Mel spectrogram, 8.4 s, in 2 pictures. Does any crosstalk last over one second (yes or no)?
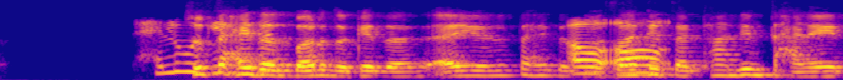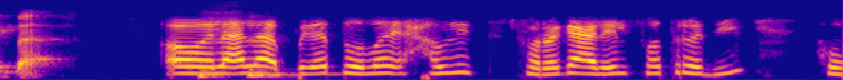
no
